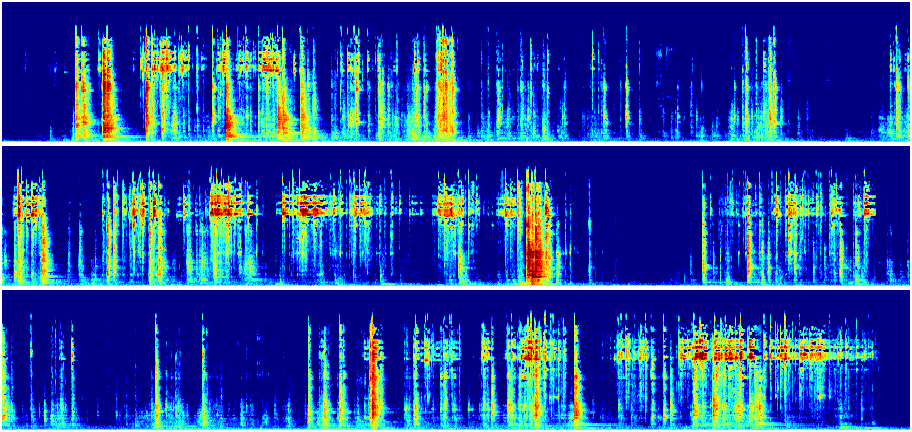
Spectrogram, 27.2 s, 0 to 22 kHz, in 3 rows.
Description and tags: Gate Chain 01
Chain latch on a gate being connected and disconnected.
Earthworks TC25 > Marantz PMD661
